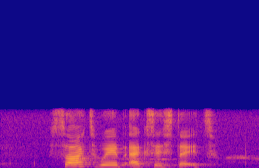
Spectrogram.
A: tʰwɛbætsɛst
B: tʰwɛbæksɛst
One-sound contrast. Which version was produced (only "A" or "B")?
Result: B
